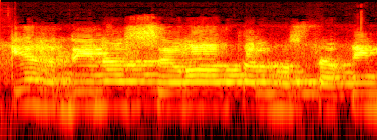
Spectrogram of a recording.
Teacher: اہدنا الصراط المستقیم، اہدنا الصراط المستقیم جب ہم پڑھتے ہیں تو ہا جو ہے گلے کے نچلے حصے سے ادا ہونا چاہیے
